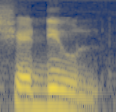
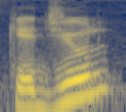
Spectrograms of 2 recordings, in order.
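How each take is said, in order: First: It is said with a British accent. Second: It is said with an American accent. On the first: "the complete British pronunciation" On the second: "the complete American pronunciation"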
